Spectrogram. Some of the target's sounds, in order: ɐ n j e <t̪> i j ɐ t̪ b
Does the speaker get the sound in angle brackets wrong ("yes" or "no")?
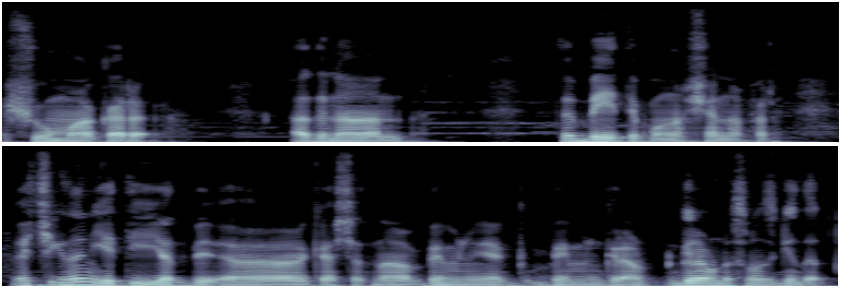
no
